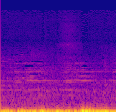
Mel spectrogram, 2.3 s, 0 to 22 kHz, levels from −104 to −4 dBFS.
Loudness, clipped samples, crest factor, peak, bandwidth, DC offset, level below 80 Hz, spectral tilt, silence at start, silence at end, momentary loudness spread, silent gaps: -39 LUFS; under 0.1%; 14 dB; -4 dBFS; 1.9 kHz; under 0.1%; -28 dBFS; -7.5 dB/octave; 0 s; 0 s; 13 LU; none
